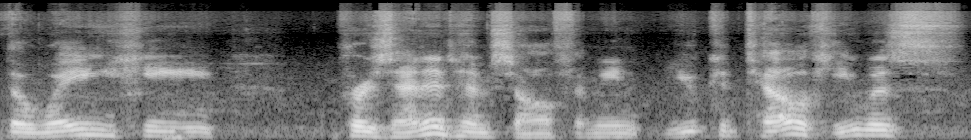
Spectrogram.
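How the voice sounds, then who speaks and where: A man co-hosting a podcast in casual conversation, speaking haltingly and repeating his phrases. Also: mid-range voice, lively intonation, a little hiss or hum, poor audio. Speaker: podcast co-host. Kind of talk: casual chat. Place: at home, family elsewhere in the house.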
